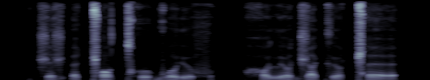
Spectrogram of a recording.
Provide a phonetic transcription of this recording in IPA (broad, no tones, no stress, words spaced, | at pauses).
t͡ʃɛʒʔɛǁɔ ǀʰuɡ woɾʲʊf | hɔlʲɔ d͡ʒakʲɔ ǁɛ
